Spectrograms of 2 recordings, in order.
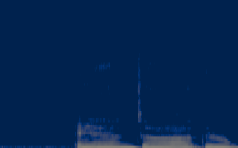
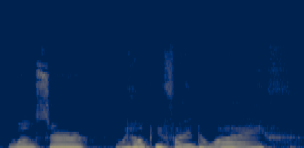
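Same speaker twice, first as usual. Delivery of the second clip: high, raised-voice mimicked singsong; sing-songy girl; 9 semitones higher, 4 dB louder than usual. Girl ending chat with older man, mimicked sing-songy. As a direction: imitate a young girl sweetly signing off. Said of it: "talk in a real sing-songy voice".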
